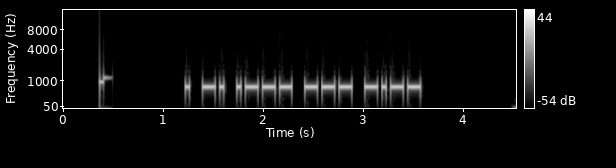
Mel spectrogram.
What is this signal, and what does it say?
Morse code, heard as a keyed tone, about 28 wpm, 700 Hz. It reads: ENJOY
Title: Sentences from Top 1000 Words - Review Part 4 - New Word Drill - 28wpm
